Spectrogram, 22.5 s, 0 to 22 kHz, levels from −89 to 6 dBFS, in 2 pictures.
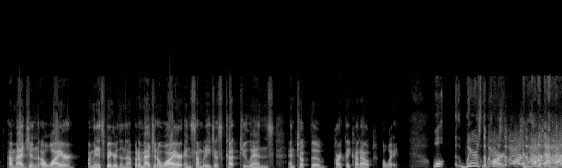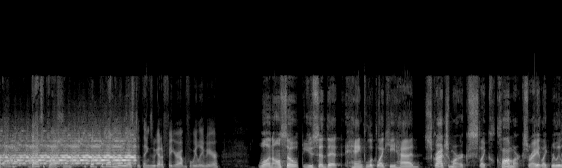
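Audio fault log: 9.49–14.09 s, feedback echo between two devices: a second device replays this audio into the microphone, so each sound returns roughly every 0.4 s, building to about 4 dB above the speech.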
